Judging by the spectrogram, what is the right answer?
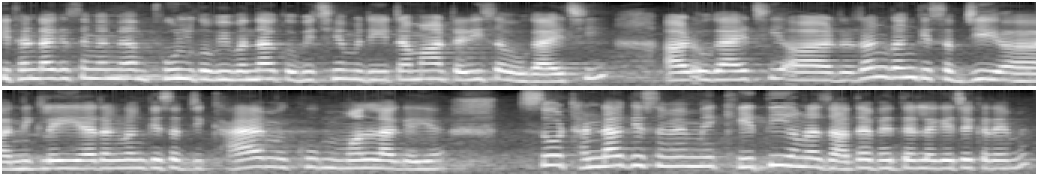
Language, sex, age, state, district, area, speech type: Maithili, female, 30-45, Bihar, Purnia, rural, spontaneous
